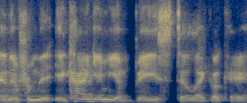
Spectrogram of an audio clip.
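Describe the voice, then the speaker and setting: The pace is moderate and the pitch variation ordinary. It is an unremarkable speaking voice with an American accent. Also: man. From US South, Fayetteville, North Carolina. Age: 20s. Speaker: music producer. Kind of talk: casual interview chat.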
